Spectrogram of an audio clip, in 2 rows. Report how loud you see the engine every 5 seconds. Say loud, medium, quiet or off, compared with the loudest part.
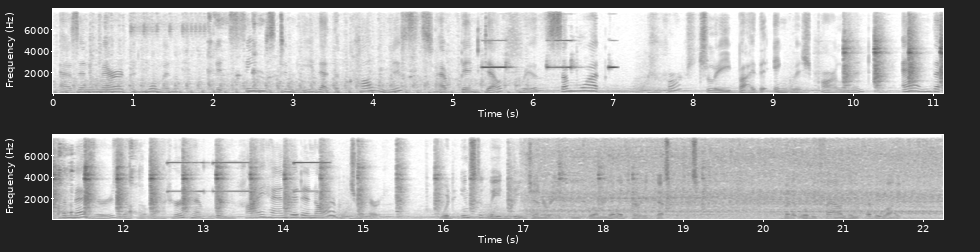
loud, medium, medium, loud, loud.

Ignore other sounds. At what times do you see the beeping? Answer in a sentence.
The beeping can be heard from 5.3 to 7.1 s and from 12.6 to 14.6 s.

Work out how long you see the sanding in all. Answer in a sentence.
You can't hear the sanding here.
